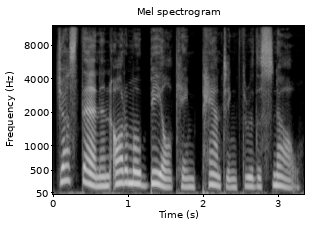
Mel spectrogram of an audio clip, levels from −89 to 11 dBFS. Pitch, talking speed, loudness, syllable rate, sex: 200 Hz, 160 wpm, -17 LUFS, 4.3 syllables/s, female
